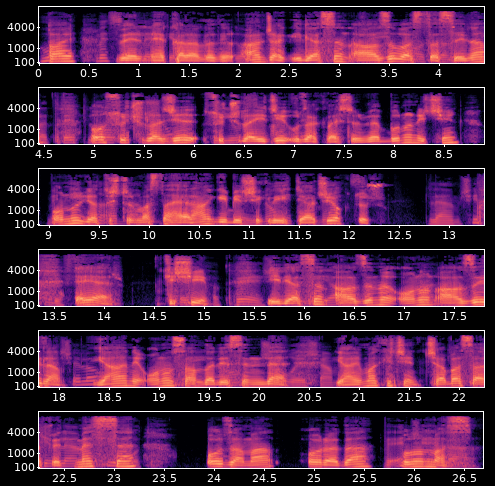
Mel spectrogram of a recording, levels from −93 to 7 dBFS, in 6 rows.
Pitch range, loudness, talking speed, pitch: 120-155 Hz, -18 LUFS, 90 wpm, 130 Hz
